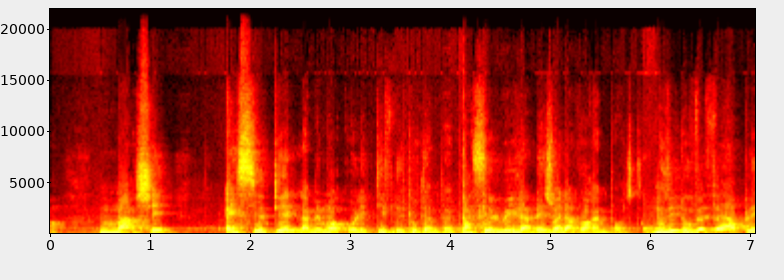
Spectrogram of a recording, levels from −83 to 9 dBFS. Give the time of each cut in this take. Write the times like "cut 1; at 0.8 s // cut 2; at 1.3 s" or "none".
cut 1; at 4.1 s // cut 2; at 5.8 s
